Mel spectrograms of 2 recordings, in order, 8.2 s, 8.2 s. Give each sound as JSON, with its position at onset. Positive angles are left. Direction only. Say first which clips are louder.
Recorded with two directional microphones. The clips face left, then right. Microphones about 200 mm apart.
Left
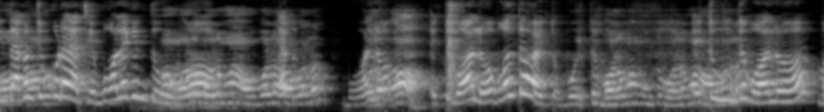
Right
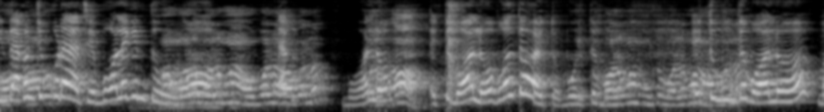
{"t": 0.0, "sound": "a woman's voice", "louder": "right 2 dB", "side_deg": -20}
{"t": 3.6, "sound": "speech", "louder": "right 1 dB", "side_deg": -20}
{"t": 6.9, "sound": "speech", "louder": "right 2 dB", "side_deg": -20}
